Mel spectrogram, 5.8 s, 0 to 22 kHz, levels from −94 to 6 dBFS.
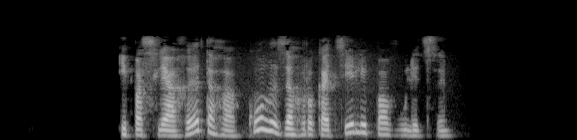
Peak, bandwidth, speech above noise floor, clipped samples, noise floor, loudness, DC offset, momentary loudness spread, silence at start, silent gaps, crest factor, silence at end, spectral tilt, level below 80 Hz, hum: -4 dBFS; 7.8 kHz; over 66 dB; under 0.1%; under -90 dBFS; -24 LUFS; under 0.1%; 10 LU; 1.2 s; none; 22 dB; 1.25 s; -5 dB/octave; -74 dBFS; none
